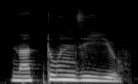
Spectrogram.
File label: thanks, lingala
